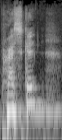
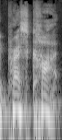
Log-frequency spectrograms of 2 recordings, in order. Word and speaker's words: Prescott: I You always say Dak Prescat like you pronounce it like Biscuit. You know, Prescott, but other people usually say Prescott, don't they?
